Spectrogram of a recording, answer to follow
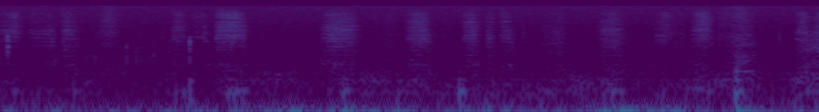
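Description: Yellow Chartpak marker rubbed over plain printer paper in quick, repeated short strokes, filling in a colored area.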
